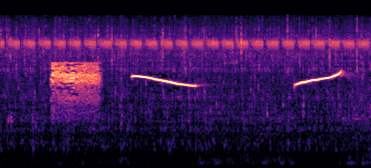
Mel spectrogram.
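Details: Oriental magpie-robin, used as therapy for a stressed bird that has stopped singing: a harsh buzzy burst, then a clear whistle falling in pitch and a second whistle rising, over softly trickling water.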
